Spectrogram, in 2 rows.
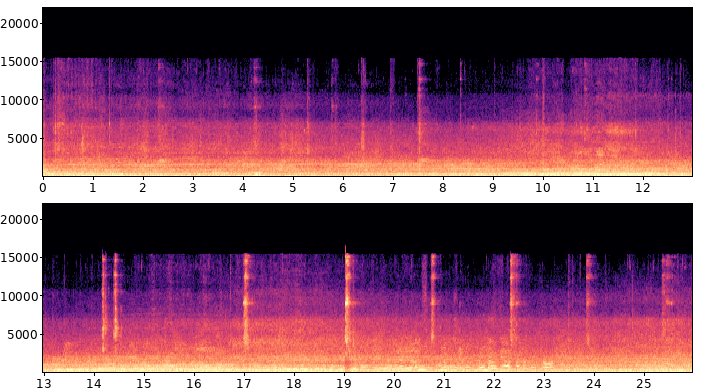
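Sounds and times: road traffic hum: 0.0 - 25.9
vehicles passing: 0.0 - 25.9.

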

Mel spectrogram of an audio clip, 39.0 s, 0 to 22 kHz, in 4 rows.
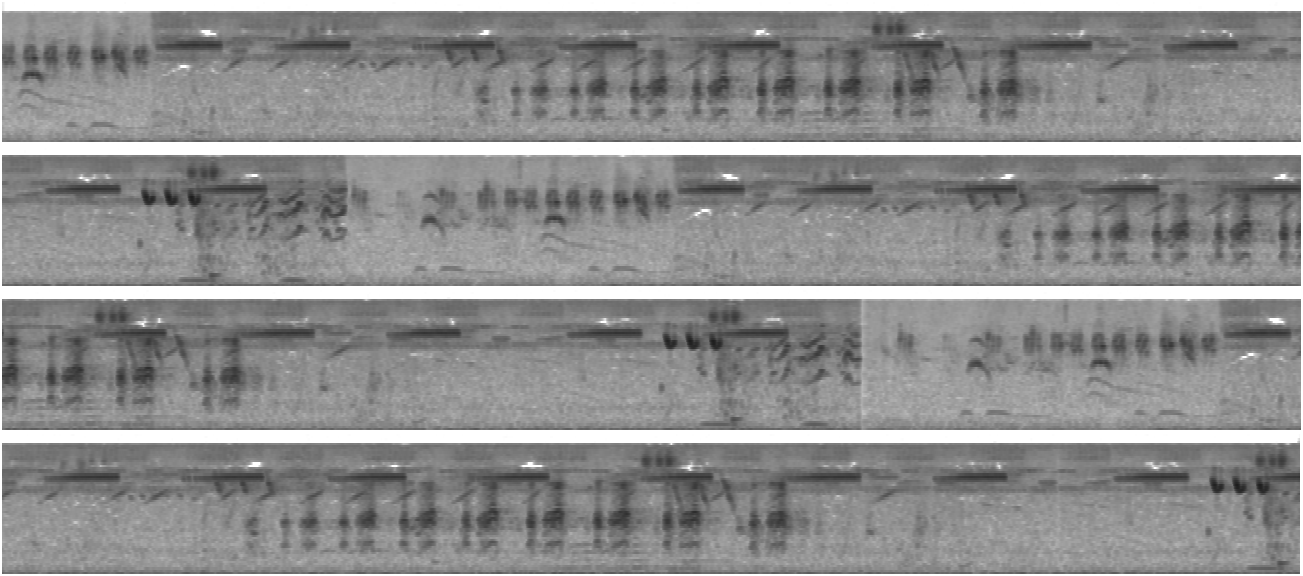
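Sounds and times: short bird chirps: 0.0 - 12.4, 23.6 - 26.0.

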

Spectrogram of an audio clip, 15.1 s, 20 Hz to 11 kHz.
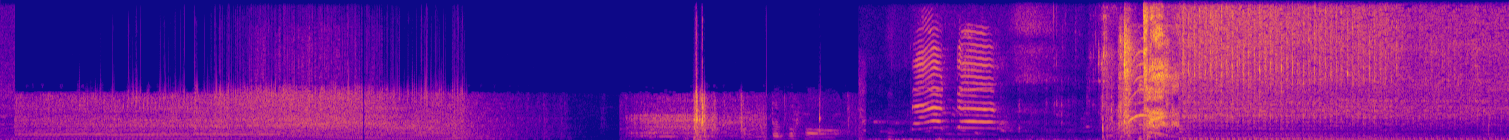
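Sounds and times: lawn mower engine running: 0.0 - 5.4, 9.2 - 15.0.

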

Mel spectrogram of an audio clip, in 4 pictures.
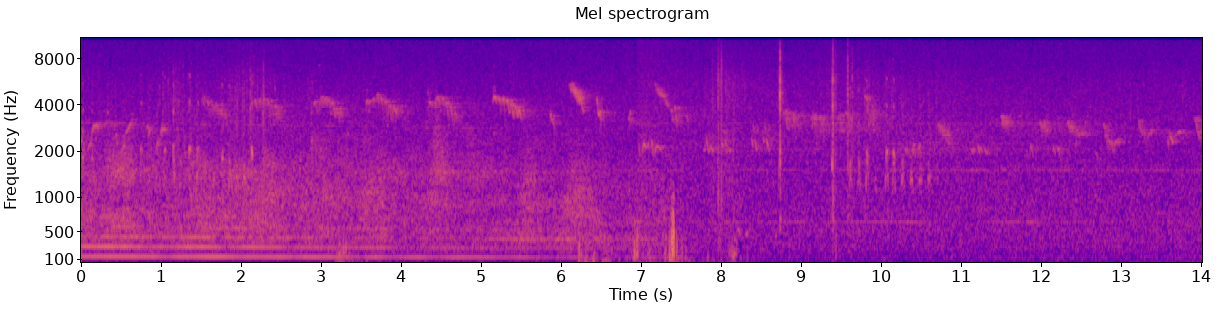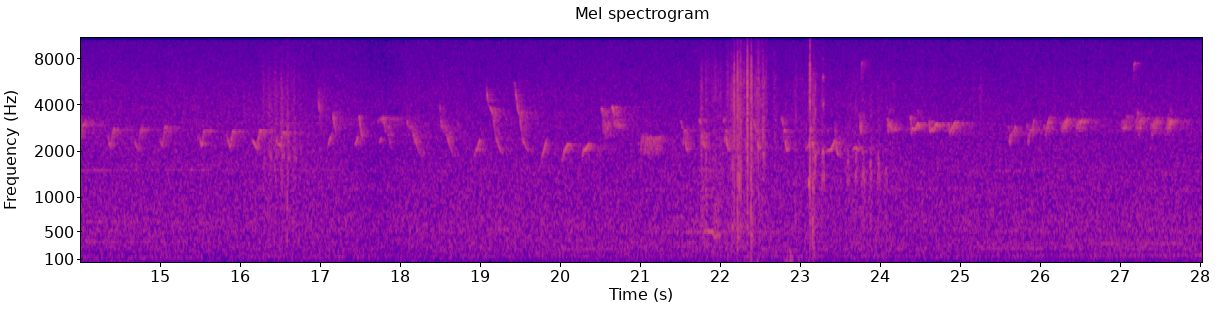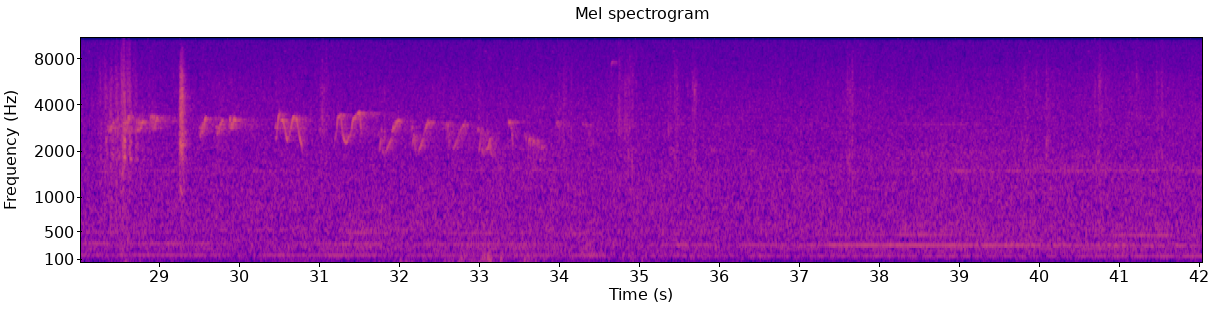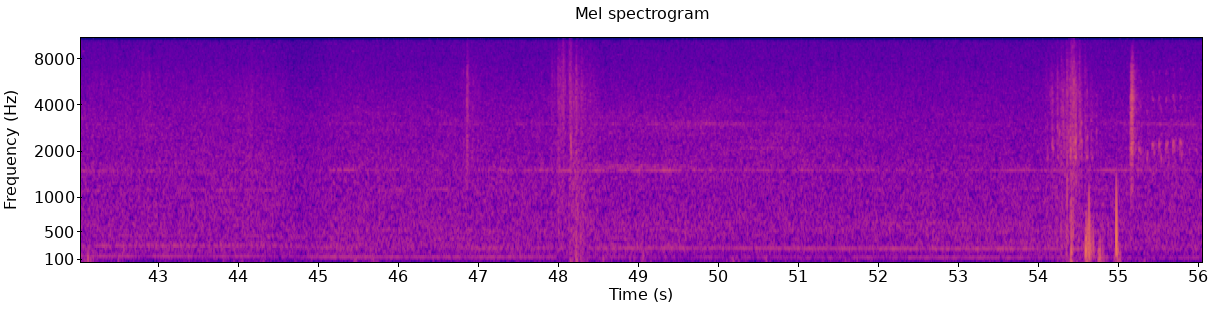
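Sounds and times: wings flurry: 0.0 - 10.7, 16.2 - 17.0, 21.6 - 24.1, 28.2 - 29.4, 47.9 - 48.6, 54.1 - 55.7
songbirds chirping: 0.0 - 56.0.

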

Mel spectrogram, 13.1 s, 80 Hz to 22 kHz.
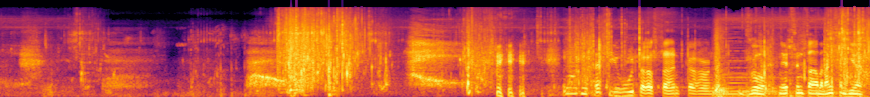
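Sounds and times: fish splashing in water: 4.0 - 6.0, 12.4 - 13.0.

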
